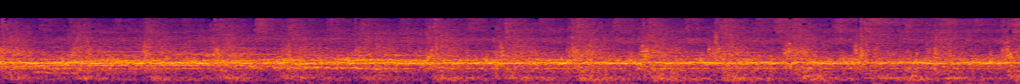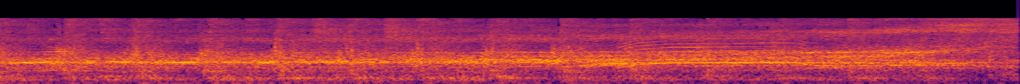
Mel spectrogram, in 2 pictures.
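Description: Live band music with a quick steady beat and a held high note, and crowd cheering and whoops over it. The music eases off right at the end.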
